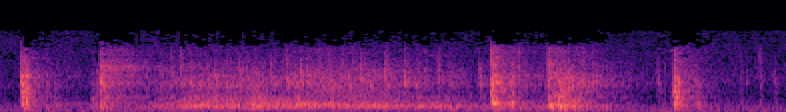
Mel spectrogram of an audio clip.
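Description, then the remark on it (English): Another door off a control room being opened, with a few sharp wooden clunks spread over several seconds and a low, rough scraping rumble in between. Moderately loud, with no talking. “Ain't that another door over there?”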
